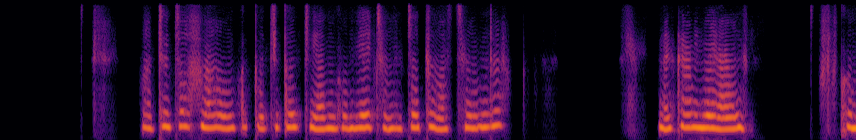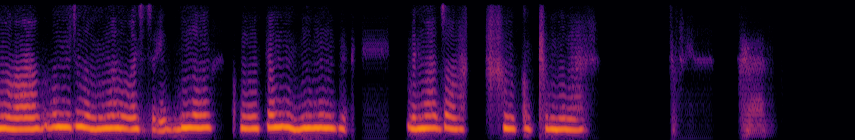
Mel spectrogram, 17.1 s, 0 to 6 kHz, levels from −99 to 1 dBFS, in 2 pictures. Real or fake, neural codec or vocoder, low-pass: fake; codec, 16 kHz, 0.5 kbps, FreqCodec, smaller model; 5.4 kHz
